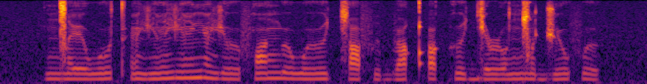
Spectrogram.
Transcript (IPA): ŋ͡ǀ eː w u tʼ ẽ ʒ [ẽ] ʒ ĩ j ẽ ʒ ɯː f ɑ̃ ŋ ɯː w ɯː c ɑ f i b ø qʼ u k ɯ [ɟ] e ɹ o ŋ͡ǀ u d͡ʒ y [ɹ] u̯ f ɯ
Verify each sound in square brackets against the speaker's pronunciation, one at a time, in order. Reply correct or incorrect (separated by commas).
incorrect, correct, incorrect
